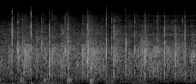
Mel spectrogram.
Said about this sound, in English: Let's give them a round of applause for being here today.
